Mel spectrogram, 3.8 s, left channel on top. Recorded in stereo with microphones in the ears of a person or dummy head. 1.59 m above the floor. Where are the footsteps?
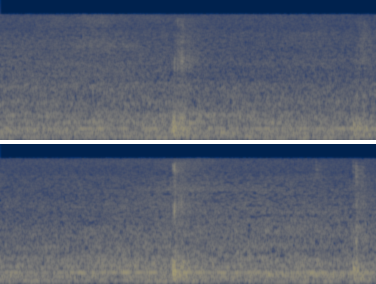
65° right (ahead or behind), 3.5 m; by 3.7 s 60° right (ahead or behind), 3 m.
